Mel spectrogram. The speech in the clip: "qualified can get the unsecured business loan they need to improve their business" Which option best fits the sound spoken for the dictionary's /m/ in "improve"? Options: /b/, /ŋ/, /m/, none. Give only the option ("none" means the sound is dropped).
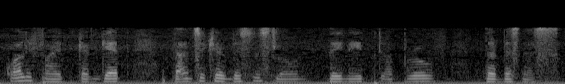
none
